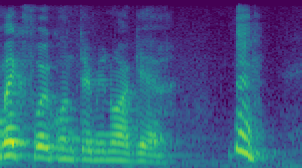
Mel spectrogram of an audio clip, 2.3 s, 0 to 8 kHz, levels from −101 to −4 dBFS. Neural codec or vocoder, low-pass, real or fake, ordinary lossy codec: none; 7.2 kHz; real; none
